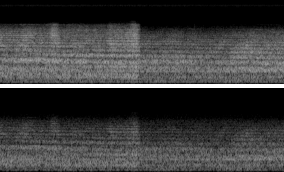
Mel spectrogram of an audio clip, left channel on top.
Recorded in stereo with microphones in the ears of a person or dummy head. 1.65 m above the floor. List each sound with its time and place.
0.0 s an aircraft: 60° left (ahead or behind); by 2.9 s 65° left (ahead or behind)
